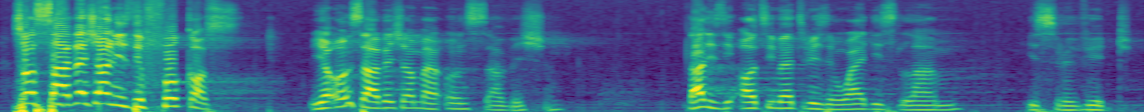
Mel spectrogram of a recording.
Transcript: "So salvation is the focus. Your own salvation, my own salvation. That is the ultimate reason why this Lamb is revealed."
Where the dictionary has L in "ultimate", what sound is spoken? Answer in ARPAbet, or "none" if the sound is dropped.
L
